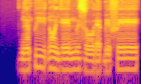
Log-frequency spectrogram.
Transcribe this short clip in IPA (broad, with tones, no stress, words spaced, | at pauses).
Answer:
ɡɛ̃˨piː˦˨ɗɔ̃˦˨ jeː˧mɨ˧ zoː˨ɾɛ˨ɓe˨ feː˦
